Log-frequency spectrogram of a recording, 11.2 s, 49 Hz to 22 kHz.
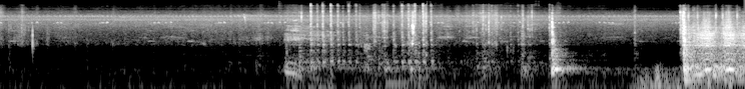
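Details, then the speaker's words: Minneapolis Moline G900 LP tractor quit in the field; repeated bursts of starter cranking at about three turns a second that never catch. Owner suspects no spark, maybe the coil; a birds' nest was later found to be the cause. "that is not like this tractor to not startch okay well going have to do some more investigating"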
